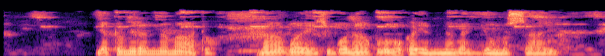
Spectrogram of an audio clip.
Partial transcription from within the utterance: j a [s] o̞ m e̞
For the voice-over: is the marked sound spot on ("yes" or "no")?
no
